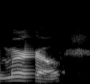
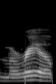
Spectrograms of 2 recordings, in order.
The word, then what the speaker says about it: Murrell: So they pronounce it Murrell. But I was like, no, that doesn't sound right. I said Murrell, put some pizzazz on it, make it fancy.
